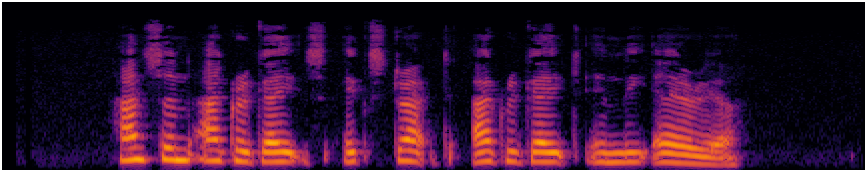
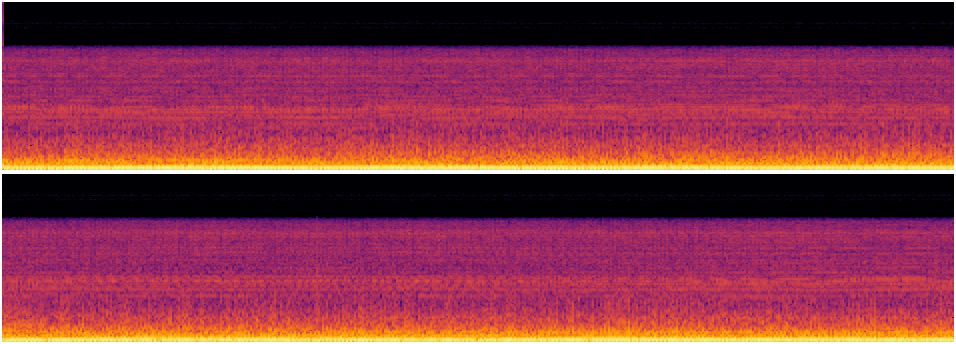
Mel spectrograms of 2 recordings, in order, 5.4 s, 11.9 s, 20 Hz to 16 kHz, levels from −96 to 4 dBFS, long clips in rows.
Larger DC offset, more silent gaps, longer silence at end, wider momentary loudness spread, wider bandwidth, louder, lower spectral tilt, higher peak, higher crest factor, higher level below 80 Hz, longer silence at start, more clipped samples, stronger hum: second, under 0.1% vs 3%; neither; first, 0.8 s vs 0 s; first, 8 LU vs 1 LU; first, 9.8 kHz vs 4.9 kHz; second, -25 LUFS vs -7 LUFS; second, -7 dB/octave vs -11 dB/octave; second, -8 dBFS vs 0 dBFS; first, 16 dB vs 4 dB; second, -84 dBFS vs -8 dBFS; first, 0.75 s vs 0 s; neither; neither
